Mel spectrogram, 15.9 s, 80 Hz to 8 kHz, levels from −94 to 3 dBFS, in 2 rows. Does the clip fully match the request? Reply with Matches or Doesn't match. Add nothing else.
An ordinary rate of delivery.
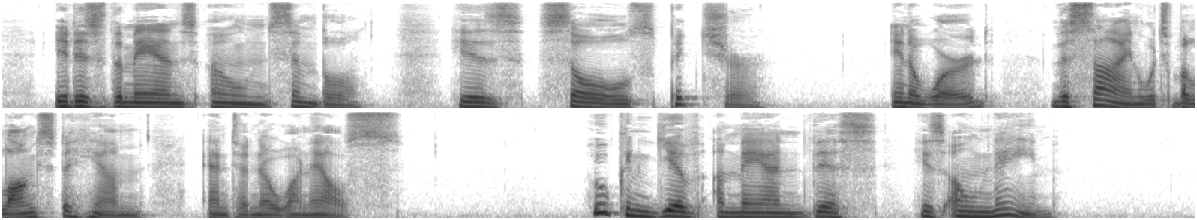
Doesn't match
